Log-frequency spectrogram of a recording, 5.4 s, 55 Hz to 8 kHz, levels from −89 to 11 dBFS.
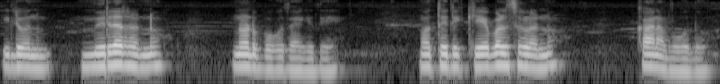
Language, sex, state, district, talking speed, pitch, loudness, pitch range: Kannada, male, Karnataka, Koppal, 110 wpm, 160 Hz, -18 LUFS, 140-165 Hz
